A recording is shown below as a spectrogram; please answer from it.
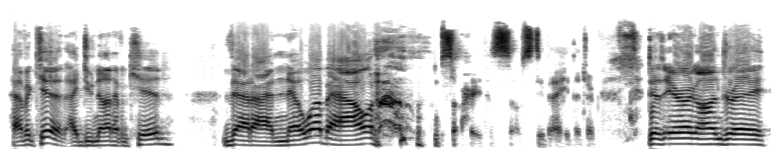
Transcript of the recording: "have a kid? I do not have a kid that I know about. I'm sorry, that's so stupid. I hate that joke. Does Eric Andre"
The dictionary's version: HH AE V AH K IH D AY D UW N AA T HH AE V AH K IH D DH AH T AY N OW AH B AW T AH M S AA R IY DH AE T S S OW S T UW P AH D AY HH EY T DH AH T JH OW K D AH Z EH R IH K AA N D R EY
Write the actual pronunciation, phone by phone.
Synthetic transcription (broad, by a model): HH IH V AH K IH D AY D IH N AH T HH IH V AH K IH D DH AH T AY N OW AH B AW T AH M S AA R IY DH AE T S S OW S T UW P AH IH HH EY T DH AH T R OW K D AH Z EH R IH K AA N D R EY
